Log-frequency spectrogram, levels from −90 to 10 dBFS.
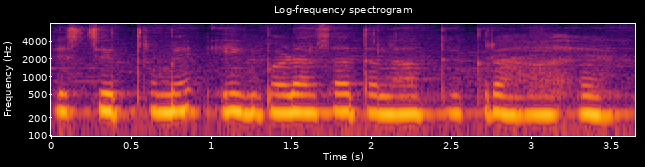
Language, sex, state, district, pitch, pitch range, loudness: Hindi, female, Uttar Pradesh, Lucknow, 240 Hz, 230-250 Hz, -13 LUFS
